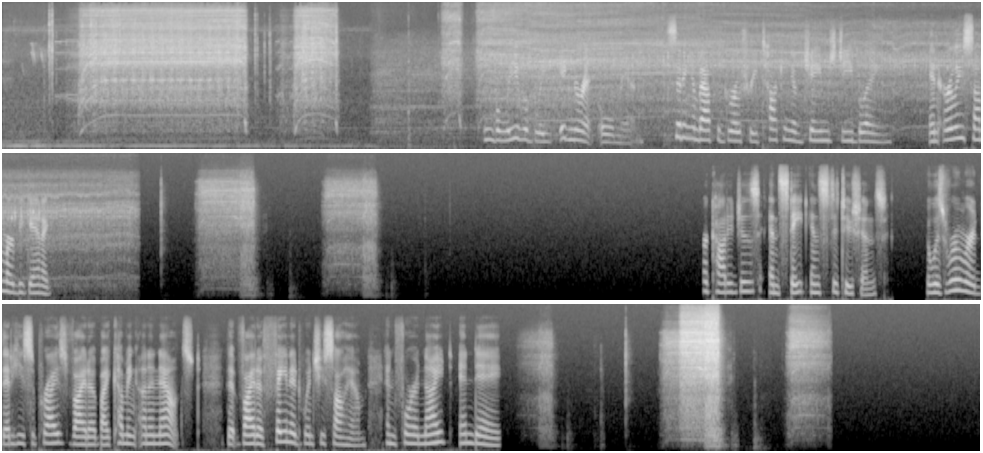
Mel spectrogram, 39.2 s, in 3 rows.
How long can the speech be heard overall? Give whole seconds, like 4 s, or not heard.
18 s.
